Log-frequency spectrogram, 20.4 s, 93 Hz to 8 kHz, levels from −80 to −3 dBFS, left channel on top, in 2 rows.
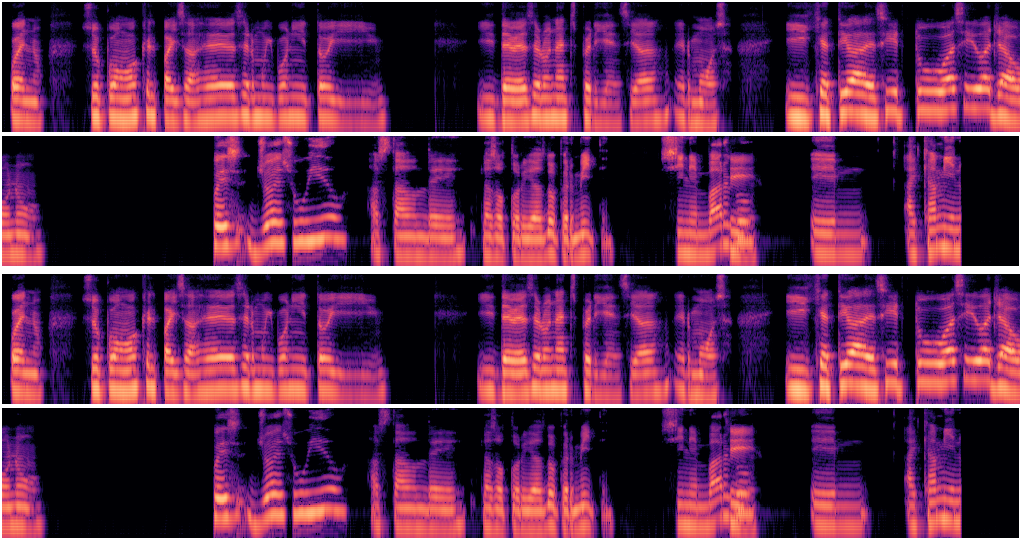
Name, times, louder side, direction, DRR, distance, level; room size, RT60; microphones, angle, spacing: voice 1, 0.0-3.8 4.8-10.6 17.5-17.7, equal, 10° right, 3.0 m, -21 dB
voice 2, 12.3-16.3 16.8-17.7 18.3-18.8 19.2-19.8, left 2 dB, 75° left, 7.1 m, -23 dB
head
